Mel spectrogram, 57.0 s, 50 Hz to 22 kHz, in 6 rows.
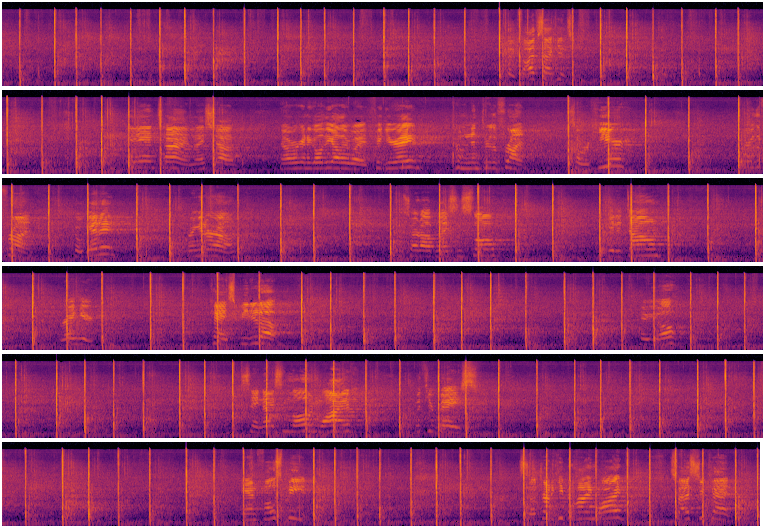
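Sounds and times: basketball bouncing on gym floor: 0.0s - 57.0s.

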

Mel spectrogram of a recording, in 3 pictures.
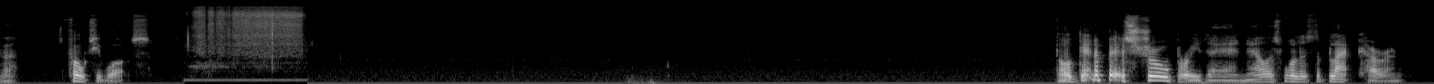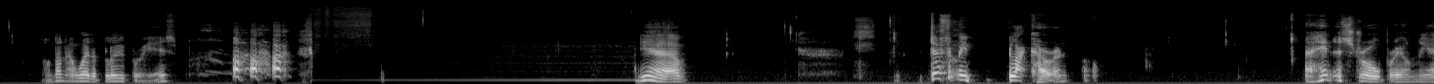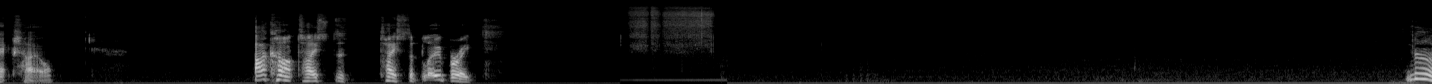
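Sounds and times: faint steady hum: 0.0s - 31.3s, 34.2s - 42.8s
airy hiss of vapour inhale: 1.9s - 3.1s, 17.4s - 18.2s, 34.9s - 35.9s
man laughing: 16.3s - 17.5s.

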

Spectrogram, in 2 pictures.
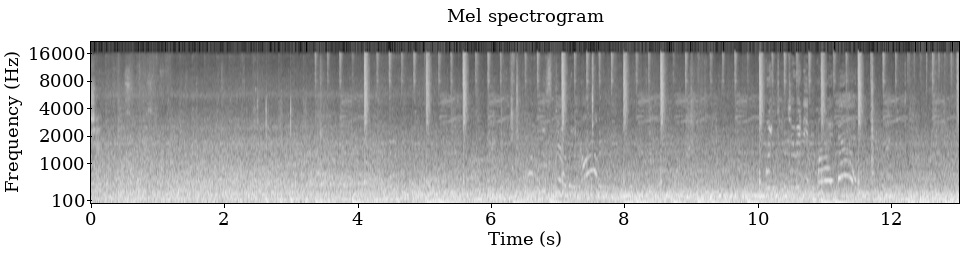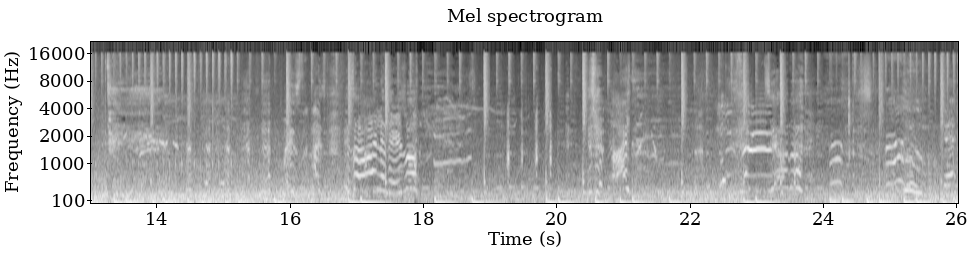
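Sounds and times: music with pulsing bass: 2.6s - 26.0s.

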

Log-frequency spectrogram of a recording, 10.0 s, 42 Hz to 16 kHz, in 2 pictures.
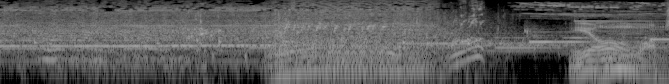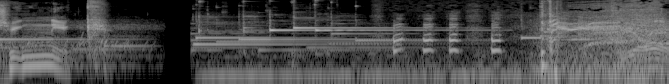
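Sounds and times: jack-in-the-box plinking tune: 6.5s - 9.0s.

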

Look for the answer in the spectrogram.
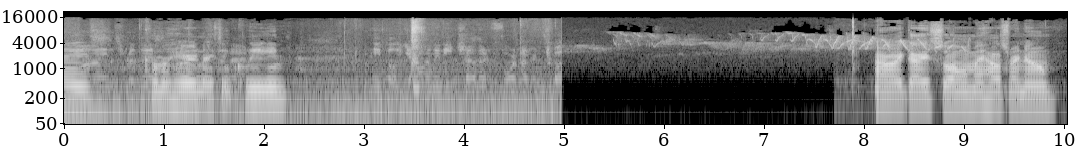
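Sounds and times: car interior noise: 0.0s - 5.0s
small bird chirping: 5.0s - 9.2s.

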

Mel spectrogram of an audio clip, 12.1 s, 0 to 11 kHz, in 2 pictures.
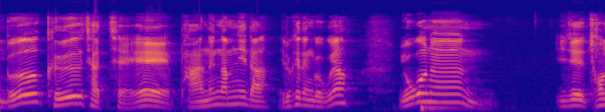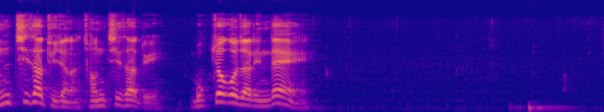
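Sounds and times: stylus tapping on tablet screen: 11.2s - 11.8s.

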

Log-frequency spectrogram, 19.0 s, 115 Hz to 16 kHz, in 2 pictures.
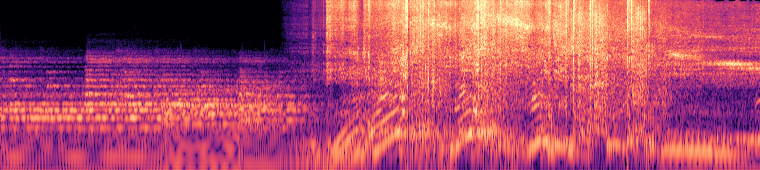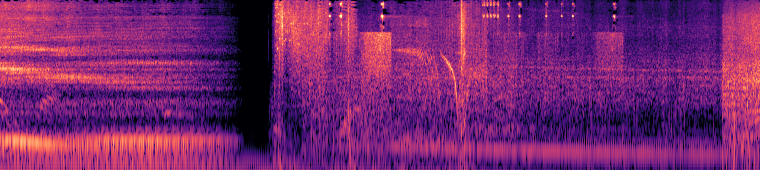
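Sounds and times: car engine revving: 3.6s - 12.6s, 13.2s - 19.0s
exhaust crackles and pops: 4.5s - 8.4s.

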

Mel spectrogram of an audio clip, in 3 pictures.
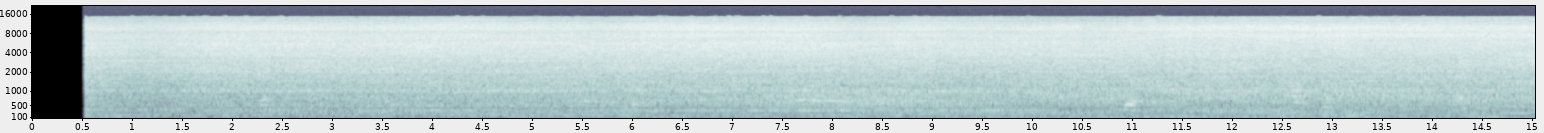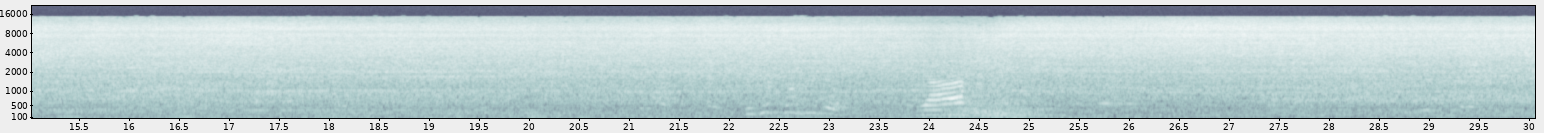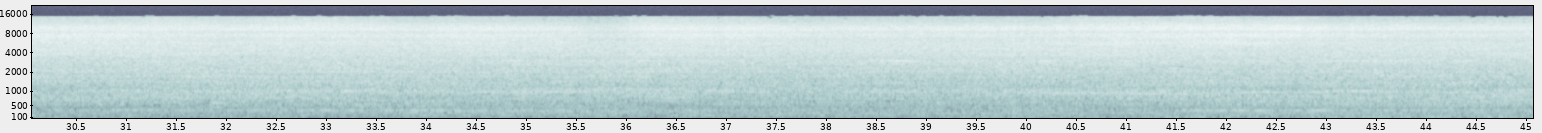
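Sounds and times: floor scrubber running: 0.6s - 45.0s.

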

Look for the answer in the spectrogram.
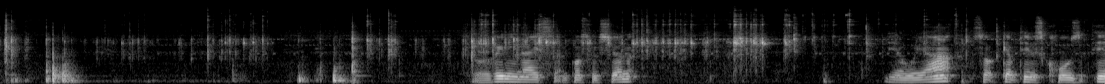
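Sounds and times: small metallic clicks: 0.0s - 10.2s.

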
